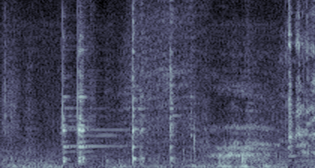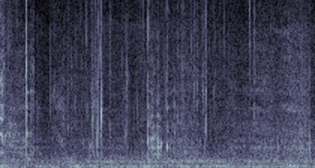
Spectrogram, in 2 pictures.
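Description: Metal serving spoon clinking and scraping against ceramic plates and a metal pan while rice and dry-meat curry are served. There are several sharp clinks with a short ring in the first second or so, and a few more later.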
